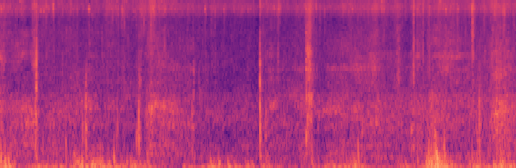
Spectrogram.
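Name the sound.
running footsteps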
